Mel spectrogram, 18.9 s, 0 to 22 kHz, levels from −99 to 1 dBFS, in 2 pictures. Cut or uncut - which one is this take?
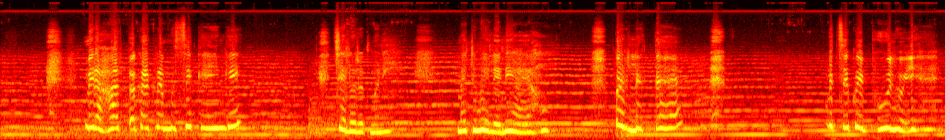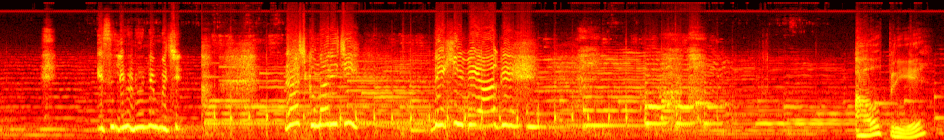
cut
